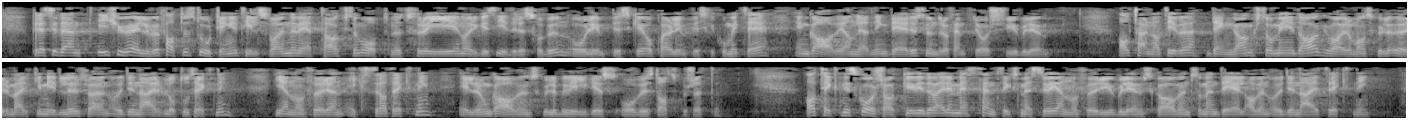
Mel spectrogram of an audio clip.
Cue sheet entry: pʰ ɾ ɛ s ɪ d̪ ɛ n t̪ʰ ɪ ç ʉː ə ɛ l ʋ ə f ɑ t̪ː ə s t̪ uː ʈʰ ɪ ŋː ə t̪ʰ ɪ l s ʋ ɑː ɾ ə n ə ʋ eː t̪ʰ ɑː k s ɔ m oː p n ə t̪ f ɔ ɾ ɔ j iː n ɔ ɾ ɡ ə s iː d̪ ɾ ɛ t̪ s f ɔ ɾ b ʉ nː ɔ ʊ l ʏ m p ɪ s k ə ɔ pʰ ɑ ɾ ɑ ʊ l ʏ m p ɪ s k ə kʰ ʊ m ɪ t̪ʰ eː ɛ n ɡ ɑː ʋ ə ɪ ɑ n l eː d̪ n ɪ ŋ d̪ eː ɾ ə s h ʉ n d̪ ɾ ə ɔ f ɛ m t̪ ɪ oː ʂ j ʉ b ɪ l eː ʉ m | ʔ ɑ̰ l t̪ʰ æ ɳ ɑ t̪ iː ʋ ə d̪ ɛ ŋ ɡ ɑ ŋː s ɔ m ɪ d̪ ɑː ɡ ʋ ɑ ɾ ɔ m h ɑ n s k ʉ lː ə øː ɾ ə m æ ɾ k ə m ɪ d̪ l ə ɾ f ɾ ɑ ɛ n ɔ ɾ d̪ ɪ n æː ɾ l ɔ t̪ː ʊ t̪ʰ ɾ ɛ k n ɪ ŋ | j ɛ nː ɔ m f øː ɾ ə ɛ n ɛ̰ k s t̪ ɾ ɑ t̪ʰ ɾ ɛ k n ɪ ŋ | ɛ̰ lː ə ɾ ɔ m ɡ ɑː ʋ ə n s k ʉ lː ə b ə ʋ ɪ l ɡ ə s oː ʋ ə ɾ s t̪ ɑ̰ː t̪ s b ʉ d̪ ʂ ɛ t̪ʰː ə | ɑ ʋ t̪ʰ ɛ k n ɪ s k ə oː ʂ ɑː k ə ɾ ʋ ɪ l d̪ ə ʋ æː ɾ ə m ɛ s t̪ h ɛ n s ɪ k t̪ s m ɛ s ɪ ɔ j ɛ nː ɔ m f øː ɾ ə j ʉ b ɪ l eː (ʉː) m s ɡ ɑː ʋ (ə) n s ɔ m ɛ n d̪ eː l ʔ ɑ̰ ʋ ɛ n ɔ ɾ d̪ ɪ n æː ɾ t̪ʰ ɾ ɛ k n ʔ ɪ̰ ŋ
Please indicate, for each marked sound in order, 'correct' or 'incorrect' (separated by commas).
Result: incorrect, correct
